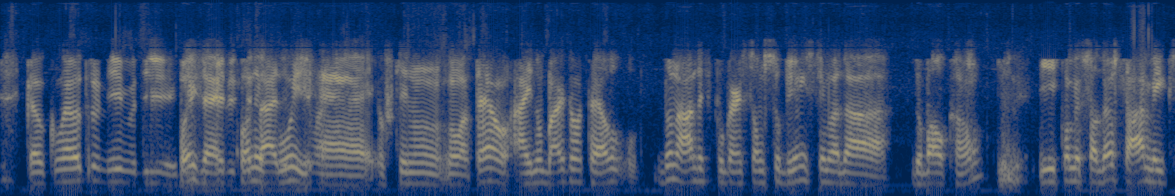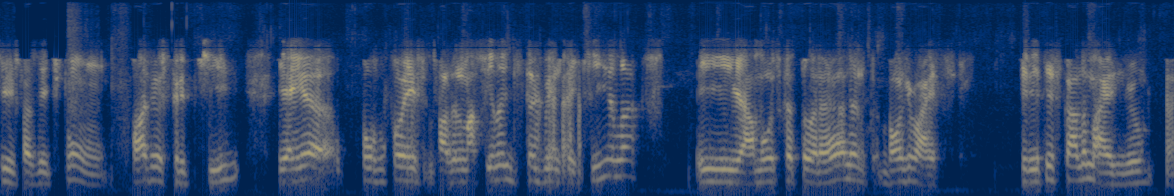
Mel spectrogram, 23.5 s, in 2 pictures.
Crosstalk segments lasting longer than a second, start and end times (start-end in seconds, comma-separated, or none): 1.8-3.3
